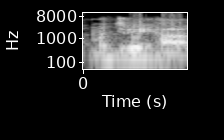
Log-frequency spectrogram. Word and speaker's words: மஜ்ரேஹா: அதே மாதிரிதான் இந்த மஜ்ரேஹா அப்படிங்கிற வார்த்தையும். மஜ்ரேஹா அப்படிங்கிறது அரபிய மொழியில வந்து மஜ்ரீஹா அப்படின்னு எழுதுவாங்களாமா. ஆனா ப்ரொனவுன்ஸ் பண்றப்போ மஜ்ரேஹான்னு ப்ரொனவுன்ஸ் பண்ணணும். சோ இது வந்து குரான் படிச்ச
